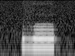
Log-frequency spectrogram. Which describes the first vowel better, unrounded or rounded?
rounded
